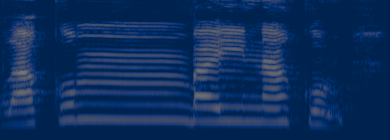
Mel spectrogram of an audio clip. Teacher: Di sana mim bertemu dengan ba maka dibaca dengung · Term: Ikhfa safawi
